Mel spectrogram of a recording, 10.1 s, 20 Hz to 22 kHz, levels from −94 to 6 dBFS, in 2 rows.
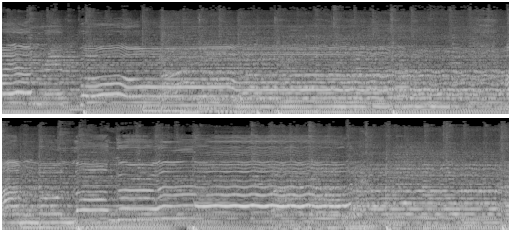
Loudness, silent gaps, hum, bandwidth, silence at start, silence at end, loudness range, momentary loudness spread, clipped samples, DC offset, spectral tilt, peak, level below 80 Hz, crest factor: -17 LUFS; none; none; 20 kHz; 0 s; 0 s; 2 LU; 4 LU; under 0.1%; under 0.1%; -5 dB/octave; -6 dBFS; -28 dBFS; 12 dB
